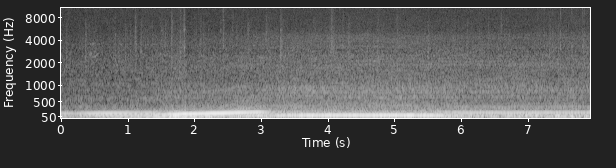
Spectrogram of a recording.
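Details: Honda S2000 engine braking at around 2,000–4,000 rpm; engine note falls with a faint droning hum underneath, a strange noise heard only while engine braking, cause unknown.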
